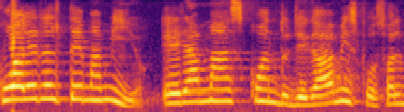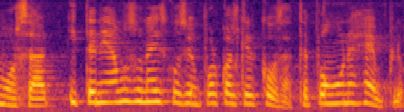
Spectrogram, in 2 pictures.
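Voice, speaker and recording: A woman talks at a very fast pace with hardly any pauses, her high voice full of lively intonation. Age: 50s. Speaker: interviewee sharing life story. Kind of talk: interview testimony. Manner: animated.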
